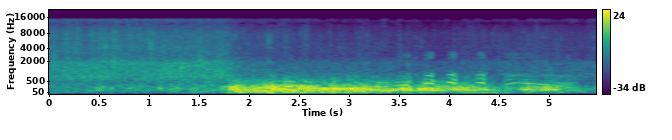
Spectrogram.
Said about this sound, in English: This is of some beautiful rain that swept over Cape Town last night.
